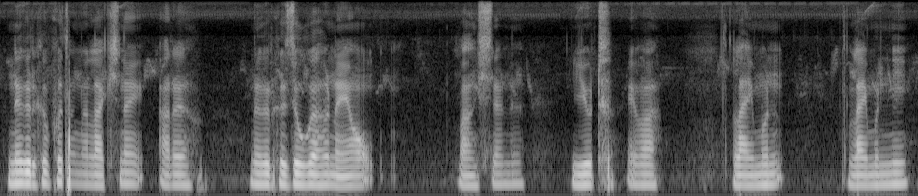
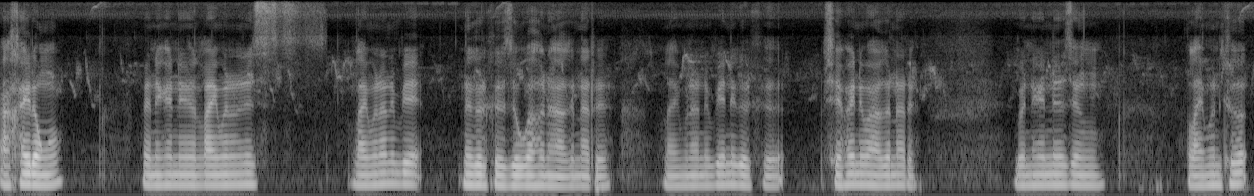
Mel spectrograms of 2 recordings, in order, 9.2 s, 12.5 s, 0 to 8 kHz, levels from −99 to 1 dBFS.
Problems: constant background noise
